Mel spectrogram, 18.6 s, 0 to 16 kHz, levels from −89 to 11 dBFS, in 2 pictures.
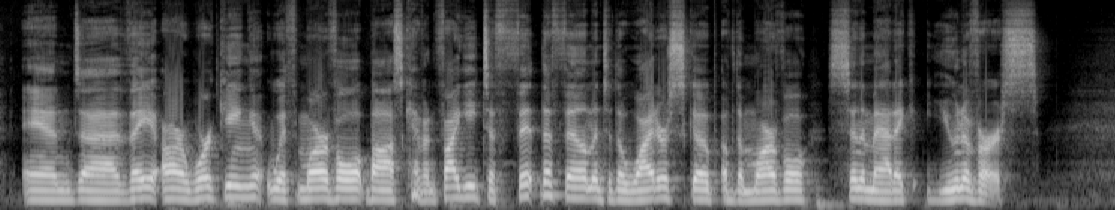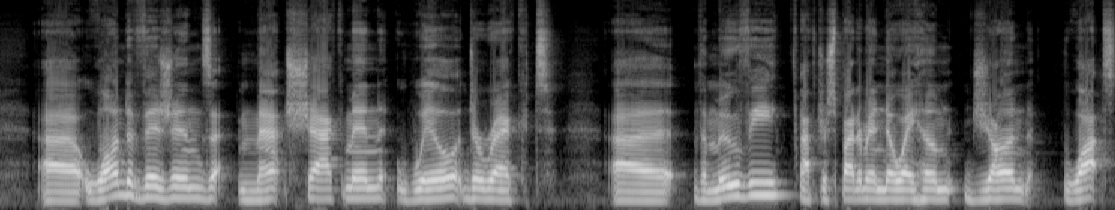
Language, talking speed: English, 125 wpm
